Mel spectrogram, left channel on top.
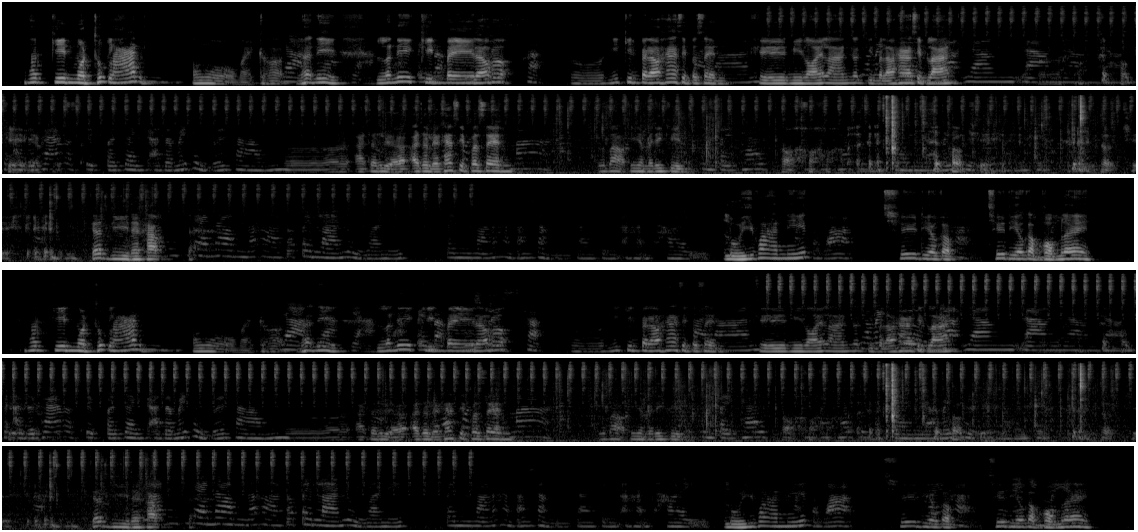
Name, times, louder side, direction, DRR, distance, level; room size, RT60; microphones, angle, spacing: voice 1, 0.2-1.5 1.9-5.1 5.7-9.5 11.0-11.7 14.2-16.4 17.3-18.2 19.1-21.3 22.0-24.3 24.5-24.6 29.9-30.8 31.5-32.2 32.5-33.6, left 6 dB, 65° left, 0.4 m, -40 dB
voice 2, 1.3-1.7 2.7-5.4 6.9-7.8 8.5-14.2 14.9-15.2 15.6-16.9 17.7-19.0 19.3-21.8 22.9-23.2 24.0-26.7 27.1-29.8 30.5-31.2 31.9-33.5, right 2 dB, 25° right, 0.8 m, -53 dB
sound 1, 7.5-27.4, right 9 dB, 85° right, 1.5 m, -39 dB
sound 2, 15.1-24.2, right 1 dB, 5° right, 0.4 m, -42 dB
3.4 x 2.4 x 2.2 m
head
